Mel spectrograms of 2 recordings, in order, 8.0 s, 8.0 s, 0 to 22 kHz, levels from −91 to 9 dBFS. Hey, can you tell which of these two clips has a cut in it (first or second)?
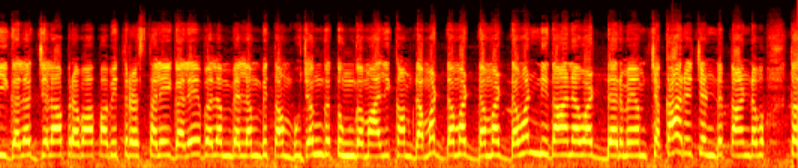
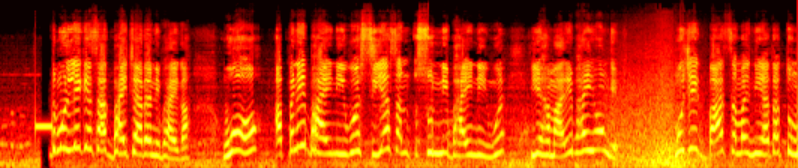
second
